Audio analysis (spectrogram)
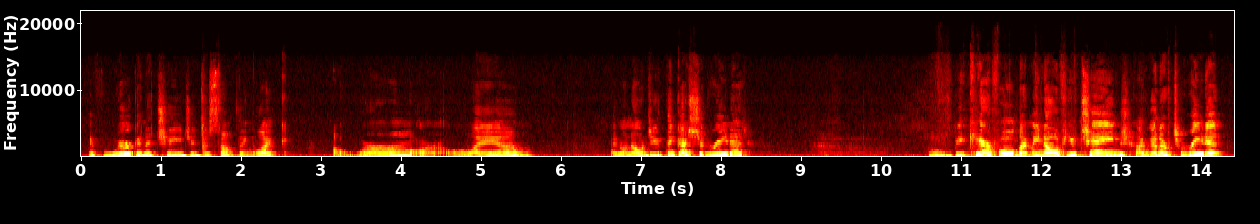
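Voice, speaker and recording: An older woman, a grandmother, reading a picture book aloud to children in a playful, animated way. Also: high-pitched, slow. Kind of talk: storybook read-aloud.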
